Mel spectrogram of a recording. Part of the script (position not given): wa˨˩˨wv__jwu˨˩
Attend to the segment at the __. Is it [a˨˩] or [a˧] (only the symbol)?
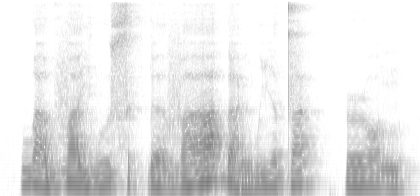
a˨˩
